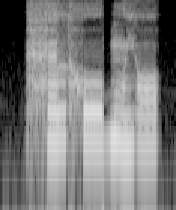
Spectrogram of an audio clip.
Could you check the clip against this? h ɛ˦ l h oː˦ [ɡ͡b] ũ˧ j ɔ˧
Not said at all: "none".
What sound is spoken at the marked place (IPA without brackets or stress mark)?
ɓ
